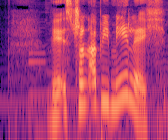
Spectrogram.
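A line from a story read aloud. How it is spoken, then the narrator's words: Calling out. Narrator (German): rief Gaal, der Sohn von Ebed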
